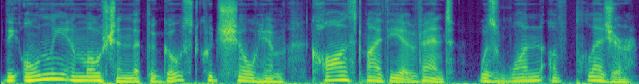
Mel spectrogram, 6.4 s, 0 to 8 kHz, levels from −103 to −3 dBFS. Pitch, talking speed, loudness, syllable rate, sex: 115 Hz, 160 wpm, -15 LUFS, 4.3 syllables/s, male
